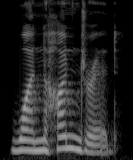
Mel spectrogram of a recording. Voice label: "one hundred", English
